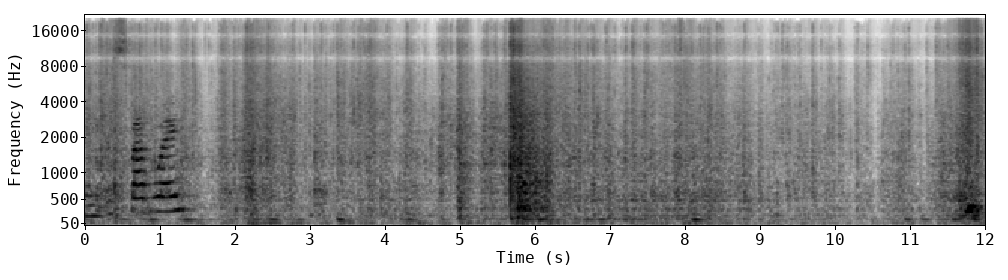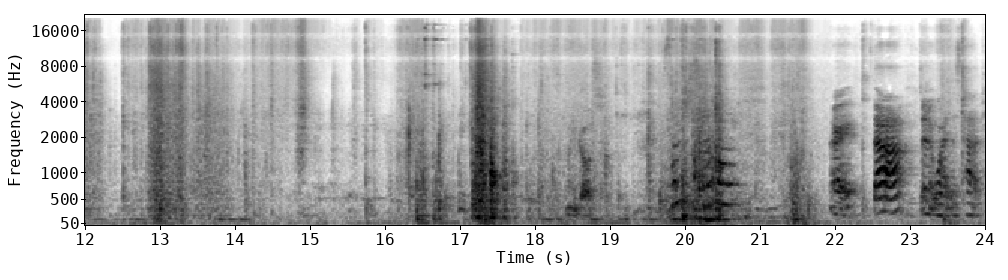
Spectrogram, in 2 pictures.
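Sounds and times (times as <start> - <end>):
gear rustling in a bag: 0.0 - 14.6.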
